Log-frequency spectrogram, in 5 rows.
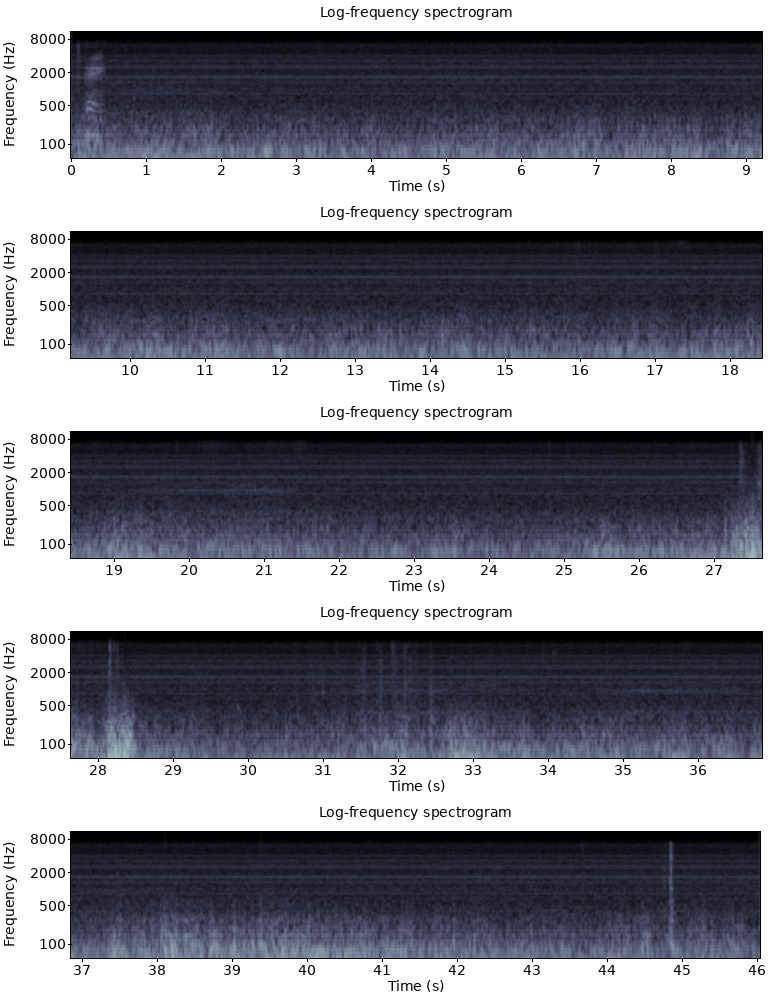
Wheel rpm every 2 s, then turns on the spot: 0, 0, 0, 0, 0, 0, 0, 0, 0, 0, 0, 0, 0, 0, 0, 0, 0, 0, 0, 0, 0, 0, 0.
none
